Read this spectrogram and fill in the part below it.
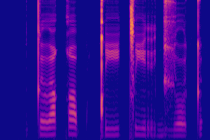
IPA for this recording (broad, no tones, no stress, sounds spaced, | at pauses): t ɤ q ɔ p ǃ i ǀ i r d͡ʑ o t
